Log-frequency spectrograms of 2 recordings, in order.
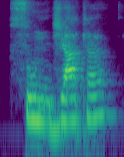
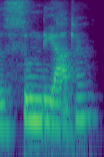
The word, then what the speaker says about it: Sundiata: Sunjata as opposed to Sundiata.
